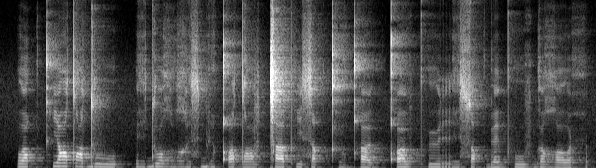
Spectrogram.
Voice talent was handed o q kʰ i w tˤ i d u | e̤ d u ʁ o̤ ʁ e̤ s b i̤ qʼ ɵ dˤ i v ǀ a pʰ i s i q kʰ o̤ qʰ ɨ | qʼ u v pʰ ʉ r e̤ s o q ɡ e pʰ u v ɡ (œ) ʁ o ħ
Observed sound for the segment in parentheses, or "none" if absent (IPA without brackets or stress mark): ɵ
